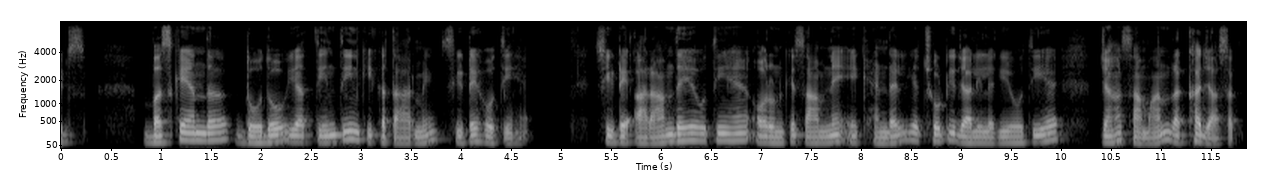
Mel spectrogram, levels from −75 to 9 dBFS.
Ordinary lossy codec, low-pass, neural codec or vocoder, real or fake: none; 7.2 kHz; none; real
